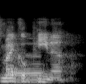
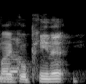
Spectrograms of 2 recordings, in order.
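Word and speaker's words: Michael Peña: Nate also cannot pronounce his name, which makes it even funnier. Oh yeah, it's Michael Pena. Michael Pena. Michael Peanut.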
